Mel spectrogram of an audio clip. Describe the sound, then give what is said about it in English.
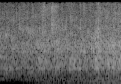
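An audience claps its hands in praise during a church service. The steady, fairly soft patter of many hands continues evenly throughout, with no voices heard. “Give God a hand clap of praise tonight.”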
